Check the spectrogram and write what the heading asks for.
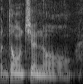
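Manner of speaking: low, softly tossed-off Midwest accent. Shown as a demonstration. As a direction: lightly put on a Midwest twang. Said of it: "Somebody from the Midwest".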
